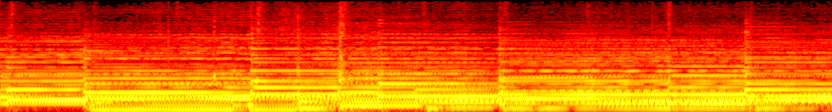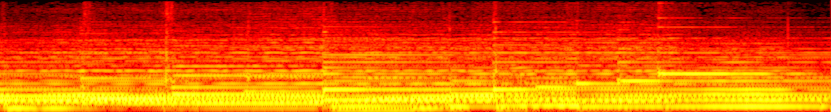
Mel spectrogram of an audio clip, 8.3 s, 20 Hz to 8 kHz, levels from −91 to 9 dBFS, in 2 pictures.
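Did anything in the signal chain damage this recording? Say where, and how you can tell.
Yes. Gain pumping runs through the whole clip, and it sits at the input stage: the microphone gain is likely set far too high, so a fast limiter or compressor clamps down on every loud sound. The gain swings by around 10 dB, leaving the sound squashed and flat in level. The top end, which stops at 8 kHz as a wideband call codec would, is not part of this fault.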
